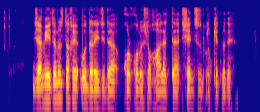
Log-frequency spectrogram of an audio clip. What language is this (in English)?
Uyghur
